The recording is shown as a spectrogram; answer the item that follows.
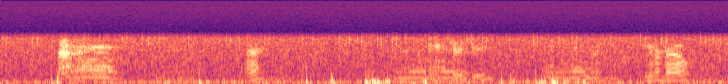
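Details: Jealous dog complaining while its owners pet the cat, giving strange talking noises: several drawn-out, bleating whine-moans with rising and falling pitch, spaced a second or two apart, over quiet human voices.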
